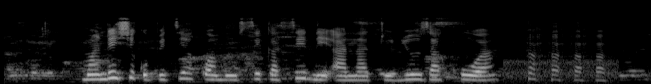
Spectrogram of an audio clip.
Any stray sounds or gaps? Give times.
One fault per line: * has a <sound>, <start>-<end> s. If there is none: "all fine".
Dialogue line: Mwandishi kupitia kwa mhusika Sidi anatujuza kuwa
* has a laugh, 5.2-6.1 s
